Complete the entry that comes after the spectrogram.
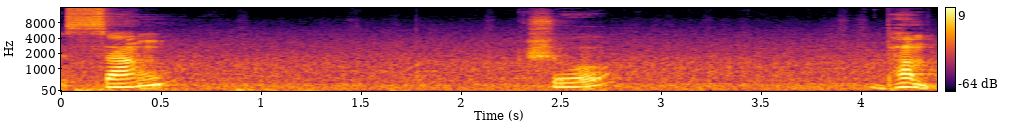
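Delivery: సంక్షోభం whispered very slowly, the ం as ఙ; whispered velar ng. Shown as a demonstration. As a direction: breathe out సంక్షోభం slowly, ng in the throat. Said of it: "ఇంగ్ లాగా రావాలి". (సంక్షోభం ను గుసగుసగా, ఙ తో నెమ్మదిగా)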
